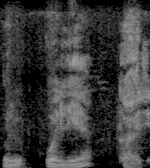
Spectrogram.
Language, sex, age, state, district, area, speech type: Malayalam, male, 60+, Kerala, Palakkad, rural, spontaneous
